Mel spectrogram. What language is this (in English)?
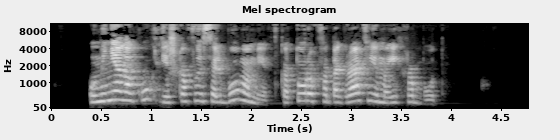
Russian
